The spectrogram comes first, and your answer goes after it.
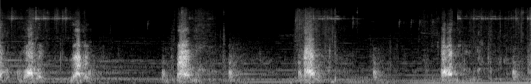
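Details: A fearful female Cane Corso that tends to run off, whose barking drew neighbours' complaints, barks during behaviour testing: five or six loud, abrupt barks roughly a second apart, with music playing underneath.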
